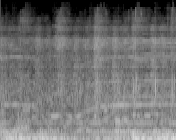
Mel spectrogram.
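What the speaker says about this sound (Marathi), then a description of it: "टाळ्या थांबलं नाही पाहिजे" A lively crowd at a Dr. Babasaheb Ambedkar Jayanti celebration claps and cheers for a children's mallakhamb pole display, with dense, steady applause and excited shouts swelling near the end.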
